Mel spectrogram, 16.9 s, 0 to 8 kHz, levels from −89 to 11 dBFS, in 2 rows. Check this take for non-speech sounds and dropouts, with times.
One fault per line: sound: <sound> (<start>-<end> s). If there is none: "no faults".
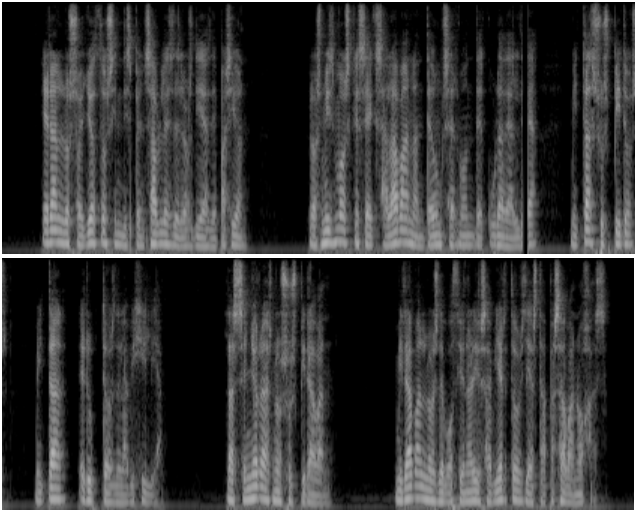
sound: dropout (6.9-7.0 s)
